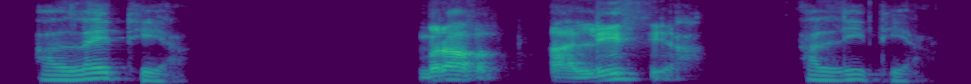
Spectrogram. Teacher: The stressor is on the second syllable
